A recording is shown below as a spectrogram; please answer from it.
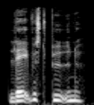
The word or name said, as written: lavestbydende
